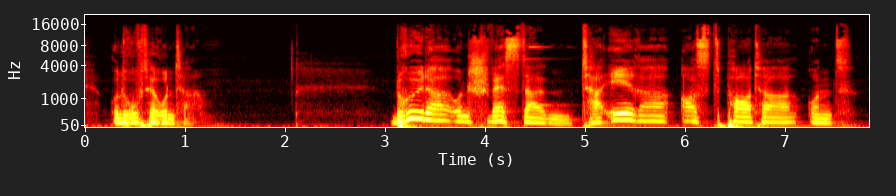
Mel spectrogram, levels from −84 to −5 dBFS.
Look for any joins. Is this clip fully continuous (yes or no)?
yes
